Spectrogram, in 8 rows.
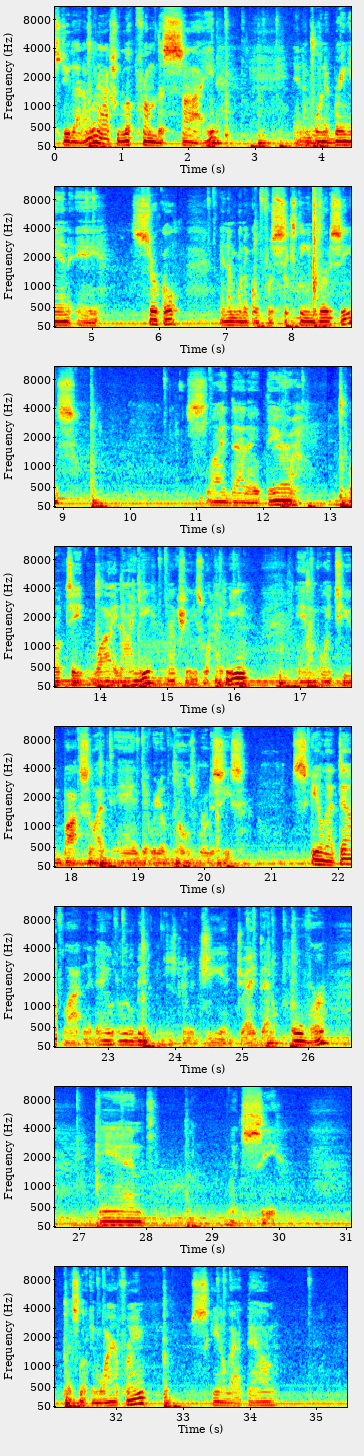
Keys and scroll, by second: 0.5 KP_3, 3.9 shift+a, 5.9 shift+a, 9.4 Tab, 12.9-14.5 typing, 16.8 alt+a, 17.1 b, 18.4 x, 19.5 a, 21.4 s, 22.2 y, 23.5 g, 28.6 KP_1, 31.2 z, 32.7 s.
